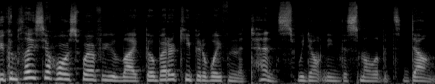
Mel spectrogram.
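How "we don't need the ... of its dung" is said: ordinary talk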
